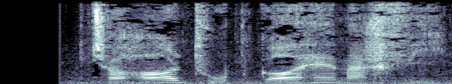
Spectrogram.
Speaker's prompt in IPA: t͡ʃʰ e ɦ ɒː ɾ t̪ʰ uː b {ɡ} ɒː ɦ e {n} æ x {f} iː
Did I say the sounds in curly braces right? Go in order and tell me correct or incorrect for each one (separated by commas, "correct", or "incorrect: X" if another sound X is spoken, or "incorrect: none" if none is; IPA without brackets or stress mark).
correct, incorrect: m, correct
